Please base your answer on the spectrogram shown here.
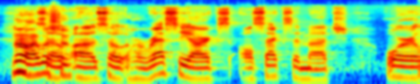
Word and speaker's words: heresiarchs: But if you say heresiarchs, you can break it down to 3 at the same time. So it depends on how many syllables the person is trying to put into the Also sentence true. itself at the same time. So because like you can say it fast enough to make here into 1 syllable. You can say heresiarchs, and then it becomes 3 syllables instead of 4.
